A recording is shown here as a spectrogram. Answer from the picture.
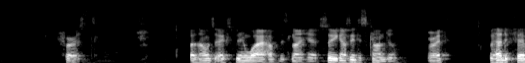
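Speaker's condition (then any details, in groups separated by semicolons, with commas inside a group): No condition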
